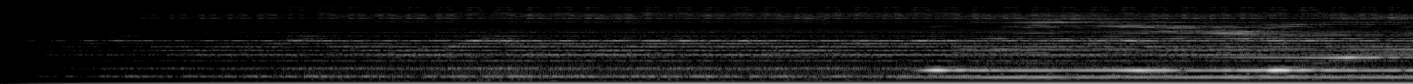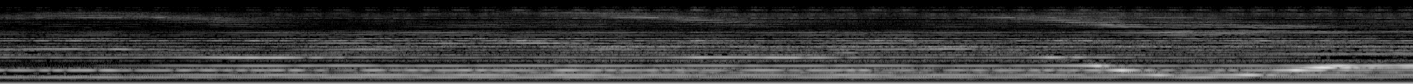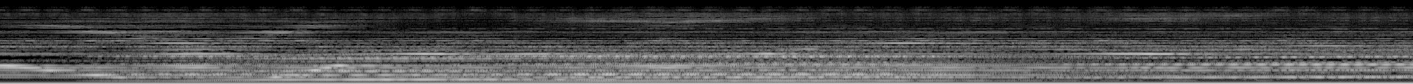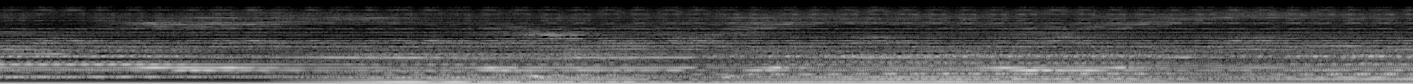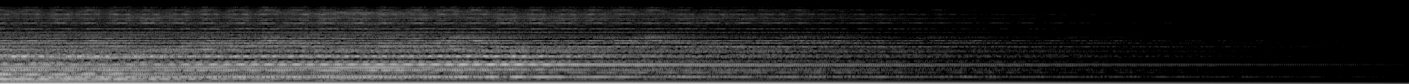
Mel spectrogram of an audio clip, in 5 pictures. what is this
far 2 imeasurable
Follow the sound and you come at the beginning of the universe.
Made with Grain Science app, edited with WavePad.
